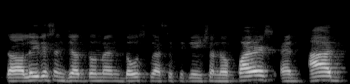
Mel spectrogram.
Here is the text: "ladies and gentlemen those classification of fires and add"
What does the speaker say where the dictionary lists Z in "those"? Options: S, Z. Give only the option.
S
